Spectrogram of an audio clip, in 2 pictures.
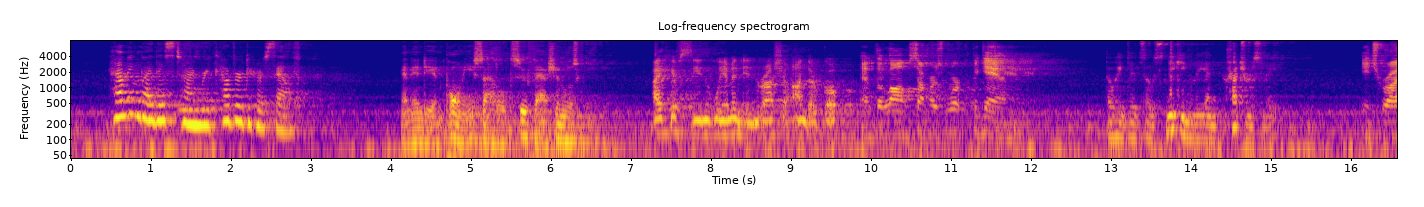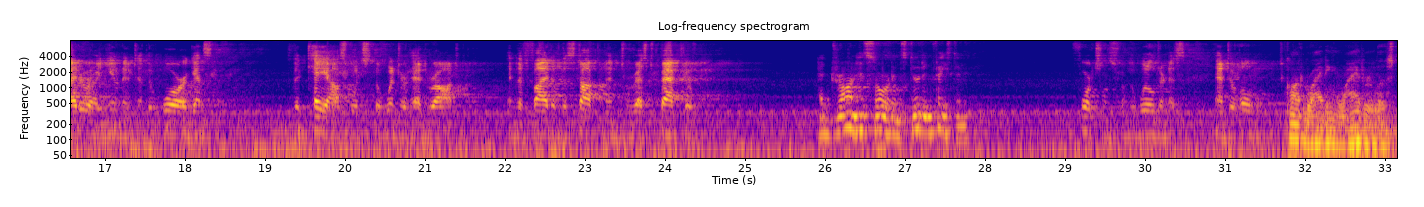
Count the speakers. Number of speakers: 5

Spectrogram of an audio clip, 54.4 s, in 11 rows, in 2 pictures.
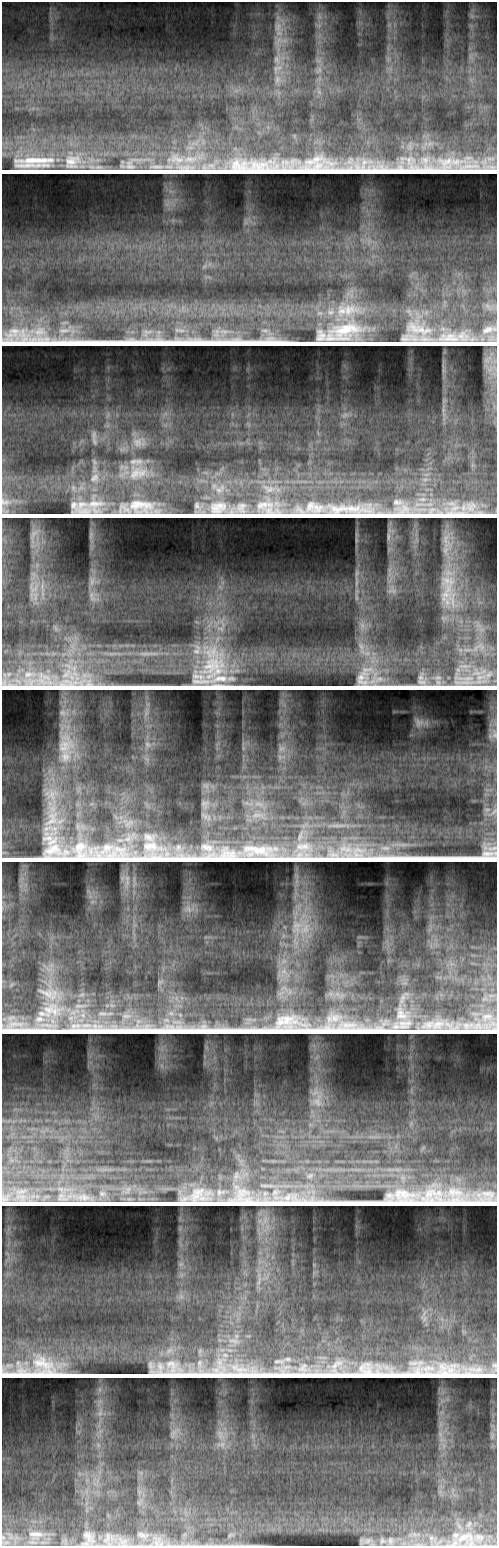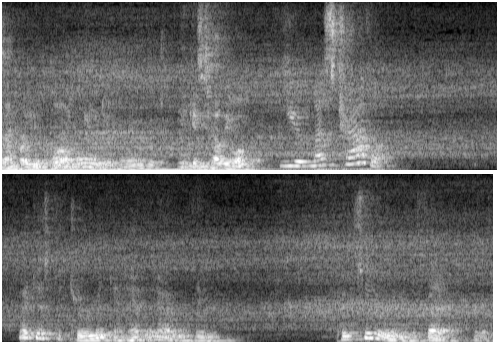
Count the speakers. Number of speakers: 8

